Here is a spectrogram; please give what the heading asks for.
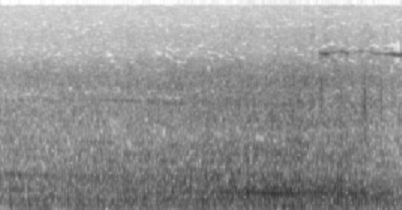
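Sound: car approaching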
